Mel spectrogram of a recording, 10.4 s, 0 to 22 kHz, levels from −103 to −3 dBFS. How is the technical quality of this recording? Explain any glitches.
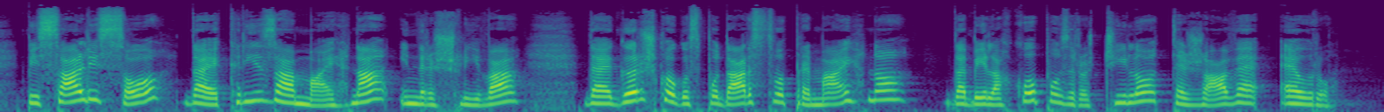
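The recording shows no technical glitches; the signal stays continuous and intact across its whole duration.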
